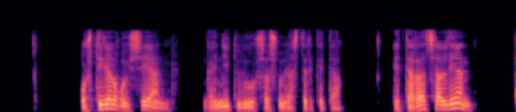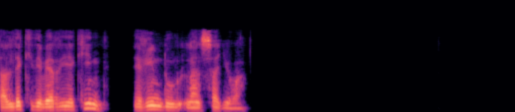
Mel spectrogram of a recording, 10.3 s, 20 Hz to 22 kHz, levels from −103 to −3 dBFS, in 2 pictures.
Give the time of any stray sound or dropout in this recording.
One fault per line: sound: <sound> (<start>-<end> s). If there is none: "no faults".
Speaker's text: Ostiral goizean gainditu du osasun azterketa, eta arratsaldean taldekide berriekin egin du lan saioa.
no faults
